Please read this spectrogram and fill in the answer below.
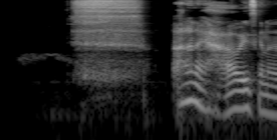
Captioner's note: sharp intake of breath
